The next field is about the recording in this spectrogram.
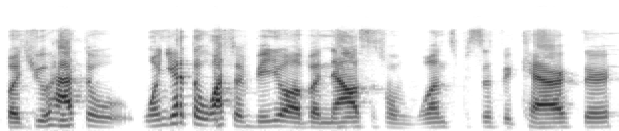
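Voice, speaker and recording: A man's voice: mid-range voice, racing, sharp tone, no echo, lo-fi sound. A man casually debating anime in an argumentative, insistent way, often repeating his points.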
